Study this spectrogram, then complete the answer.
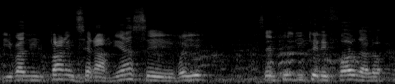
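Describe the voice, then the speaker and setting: A stage actress playing a flustered, fussy middle-aged hostess in a comedy monologue, rambling theatrically to the audience. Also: female voice, mid-range voice, steady tone, a little fast, noisy background, close to an everyday voice. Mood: fussing.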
